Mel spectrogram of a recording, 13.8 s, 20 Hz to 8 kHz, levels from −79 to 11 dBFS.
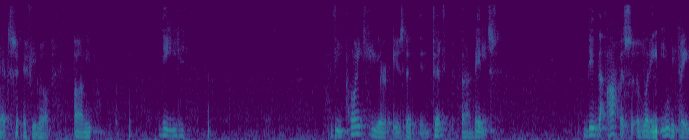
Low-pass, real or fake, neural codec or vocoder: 7.2 kHz; fake; codec, 24 kHz, 1.5 kbps, HILCodec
